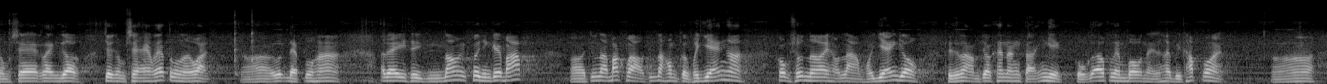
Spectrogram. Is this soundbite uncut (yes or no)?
yes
